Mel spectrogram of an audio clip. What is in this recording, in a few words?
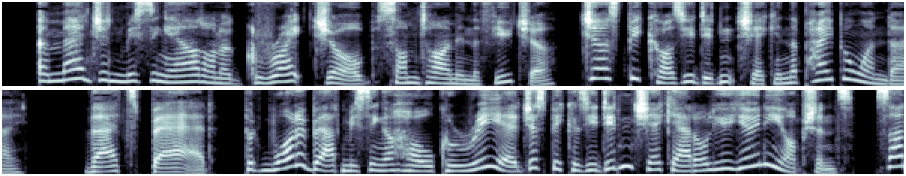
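voice over; Notre Dame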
